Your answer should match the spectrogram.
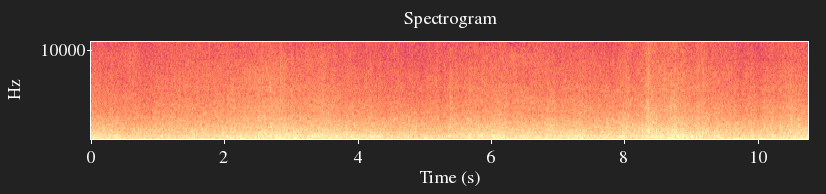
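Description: Steady rushing noise at an even level, with no rise and fall of swells.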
